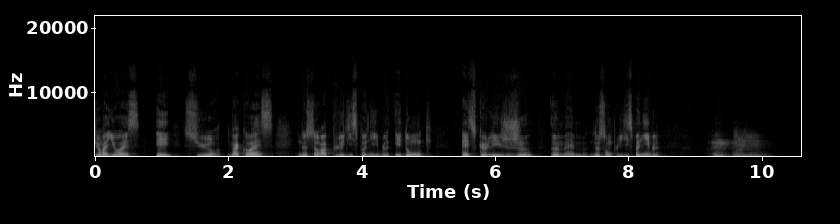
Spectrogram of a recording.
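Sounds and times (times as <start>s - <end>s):
speech: 0.0s - 8.6s, 9.3s - 9.8s
cough-like throat clearing: 9.2s - 10.2s.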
